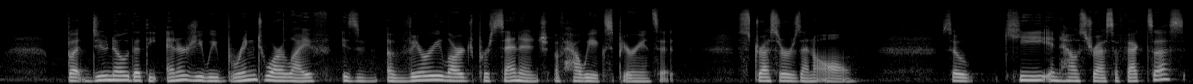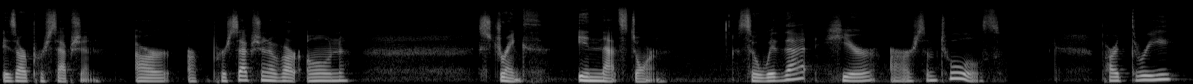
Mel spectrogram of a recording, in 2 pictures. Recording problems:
none

